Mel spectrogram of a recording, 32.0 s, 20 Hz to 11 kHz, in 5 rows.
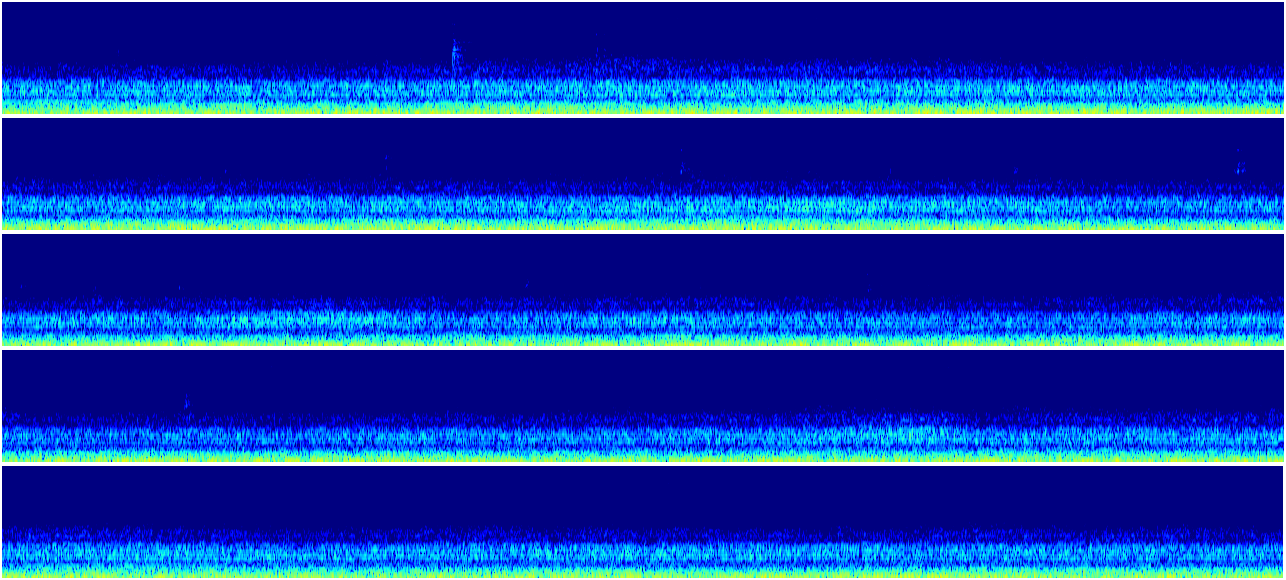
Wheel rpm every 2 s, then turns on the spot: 0, 0, 0, 0, 0, 0, 0, 0, 0, 0, 0, 0, 0, 0, 0, 0.
none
